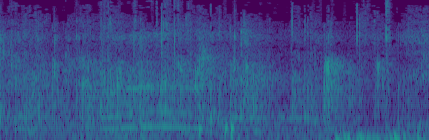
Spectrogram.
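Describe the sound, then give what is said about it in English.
A round of applause: dense, even clapping that fills the short clip without pause, steady in loudness from start to finish. “A round of applause for Richie.”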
